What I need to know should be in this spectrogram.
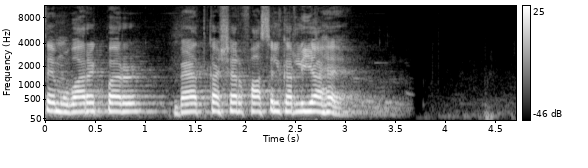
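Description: A man sings a slow, drawn-out chant.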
